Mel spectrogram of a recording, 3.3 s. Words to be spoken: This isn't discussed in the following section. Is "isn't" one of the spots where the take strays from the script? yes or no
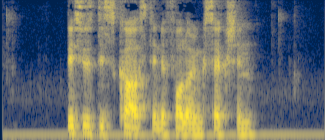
yes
